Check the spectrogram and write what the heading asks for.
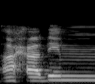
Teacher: اب اس میں ادغام ہو رہا ہے احدم، ٹھیک ہے. احدم یہاں پر آپ نے غنہ کریٹ کرنا ہے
